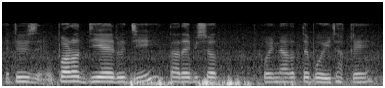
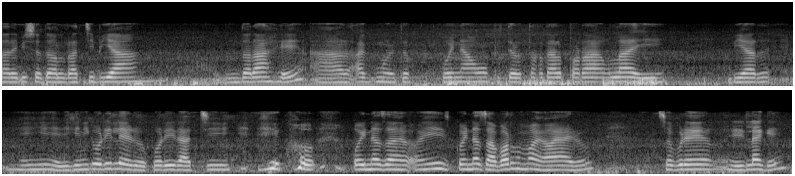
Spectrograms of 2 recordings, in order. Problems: none marked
